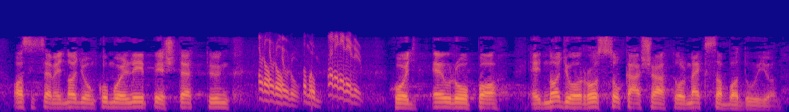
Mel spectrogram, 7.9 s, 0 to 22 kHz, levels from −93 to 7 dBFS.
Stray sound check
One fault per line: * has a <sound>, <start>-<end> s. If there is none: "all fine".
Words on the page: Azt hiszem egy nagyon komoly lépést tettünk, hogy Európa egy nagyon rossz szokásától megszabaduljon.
* has a chirp, 2.6-3.7 s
